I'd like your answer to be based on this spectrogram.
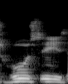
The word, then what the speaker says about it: Houthi: The word is Houthi with a Tha, not Houthi as the Westerners pronounce it.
